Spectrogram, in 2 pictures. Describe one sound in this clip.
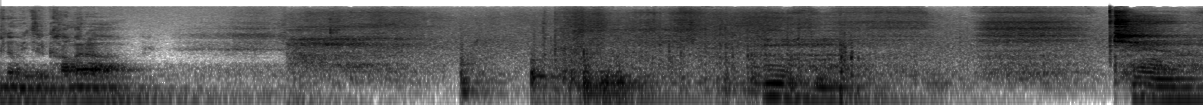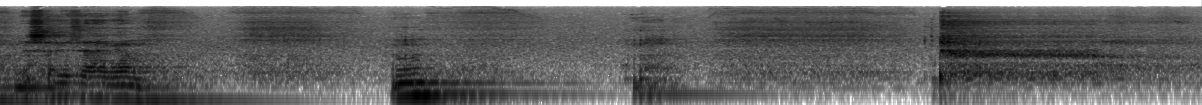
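A young man speaks calmly and quietly, close by.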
